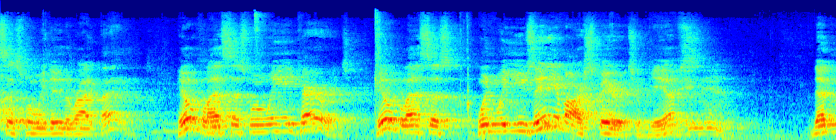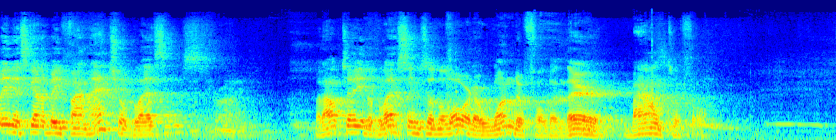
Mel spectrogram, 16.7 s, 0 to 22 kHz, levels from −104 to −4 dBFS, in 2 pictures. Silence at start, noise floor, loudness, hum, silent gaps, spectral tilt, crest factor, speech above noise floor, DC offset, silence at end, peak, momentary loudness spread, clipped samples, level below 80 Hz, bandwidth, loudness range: 0 s; -55 dBFS; -27 LUFS; none; none; -6 dB/octave; 18 dB; 28 dB; under 0.1%; 0.15 s; -10 dBFS; 16 LU; under 0.1%; -60 dBFS; 16 kHz; 6 LU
